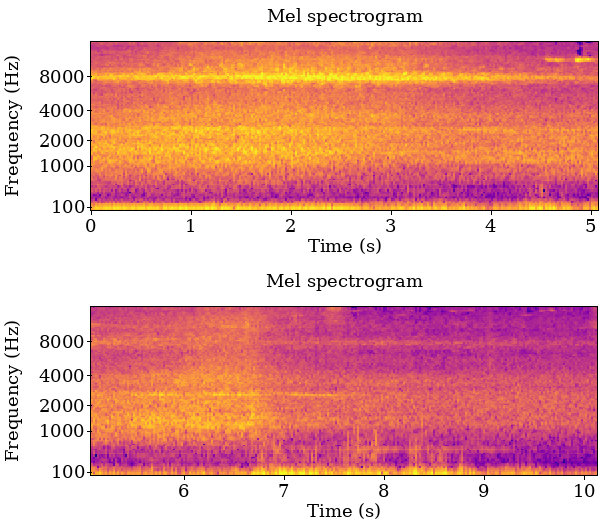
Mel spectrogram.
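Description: A car driving past on a narrow street: a steady hiss of tyres and engine that fades away about seven seconds in, once it has passed close by. Low, irregular rumbles follow near the end.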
